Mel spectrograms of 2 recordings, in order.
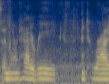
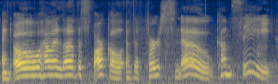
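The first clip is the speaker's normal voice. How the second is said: much louder, marveling at the snow; thrilled grasshopper; 5 semitones higher, 6 dB louder, slower than usual. Acted. Grasshopper marveling at snow to the ants, loud and thrilled. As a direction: sigh out joy at the first snow.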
